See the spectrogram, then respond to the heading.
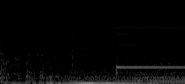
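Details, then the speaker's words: Dodge Challenger with 3.6 L V6 at auction, oil seen in the engine bay from an unknown source: quick crank catches into a low, steady idle with a dash chime; starts cleanly and sounds good. "ooh starts up starts up sounds good"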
